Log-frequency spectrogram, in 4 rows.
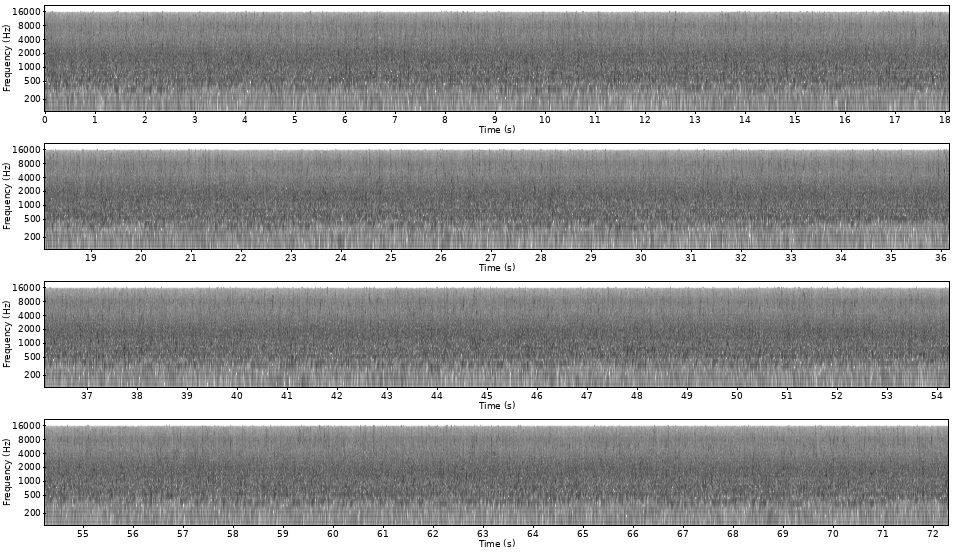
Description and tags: water flowing from retreating Solheimajokull glacier, Southern Iceland. Shure WL183, FEL preamp, Edirol R09 recorder
climate-change, field-recording, flickr, glacier, global-warming, iceland, nature, stream, water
